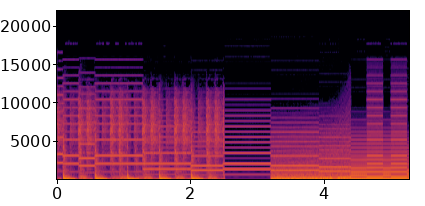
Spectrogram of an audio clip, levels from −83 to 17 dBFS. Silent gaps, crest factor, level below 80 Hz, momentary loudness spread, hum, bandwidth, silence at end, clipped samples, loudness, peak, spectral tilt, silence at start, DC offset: none; 10 dB; -22 dBFS; 5 LU; none; 16.5 kHz; 0 s; under 0.1%; -15 LUFS; -4 dBFS; -4 dB/octave; 0 s; under 0.1%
